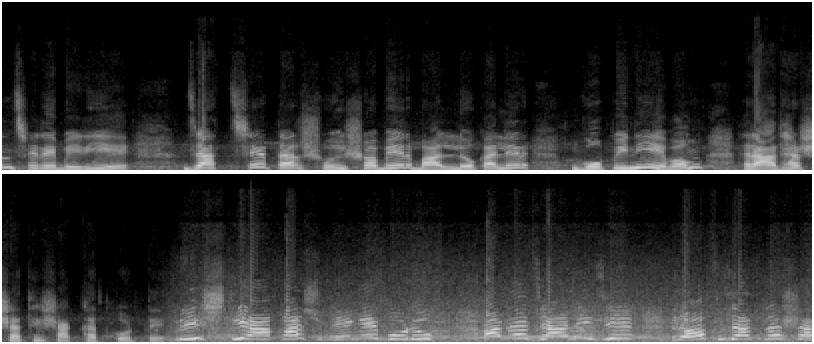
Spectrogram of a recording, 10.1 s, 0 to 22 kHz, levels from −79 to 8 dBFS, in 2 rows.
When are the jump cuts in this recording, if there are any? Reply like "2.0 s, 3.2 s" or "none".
6.1 s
